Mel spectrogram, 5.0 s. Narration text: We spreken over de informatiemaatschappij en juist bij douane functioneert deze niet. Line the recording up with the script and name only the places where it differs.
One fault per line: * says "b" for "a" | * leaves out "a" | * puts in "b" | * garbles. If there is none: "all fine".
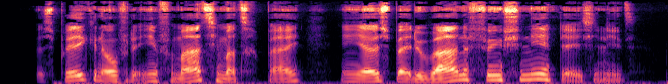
all fine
